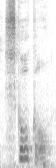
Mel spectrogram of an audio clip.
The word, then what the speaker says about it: Schuylkill: and how to go about pronouncing the river is Schuylkill, and that is spelled, folks, S-C-H-U-Y-L-K-I-L-L. It's a funny way of pronouncing it, but believe me, that's how you pronounce it, Schuylkill.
